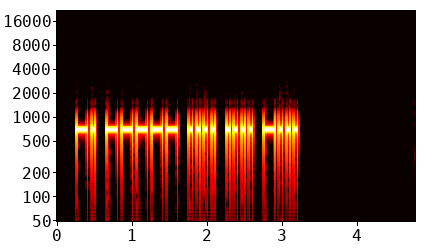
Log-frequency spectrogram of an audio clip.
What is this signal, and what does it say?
Morse code, heard as a keyed tone, about 25 wpm, 700 Hz. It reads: N0HHB
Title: Speed Racing - USA 1x3 Call Signs 20wpm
